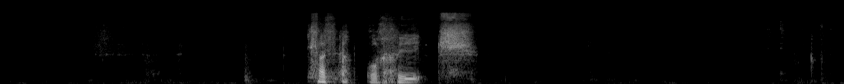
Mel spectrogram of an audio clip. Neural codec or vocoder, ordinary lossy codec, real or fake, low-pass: codec, 44.1 kHz, 1.7 kbps, Pupu-Codec; Opus, 16 kbps; fake; 10.8 kHz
